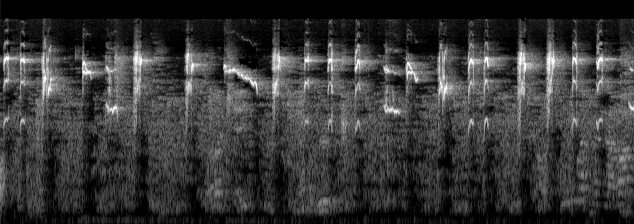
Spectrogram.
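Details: High, piercing twitters and quick downslurred whistles from an olive-backed sunbird, a lure recording in 'gacor ngobra' style for prompting untrained birds to sing, delivered in steady rapid bursts.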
